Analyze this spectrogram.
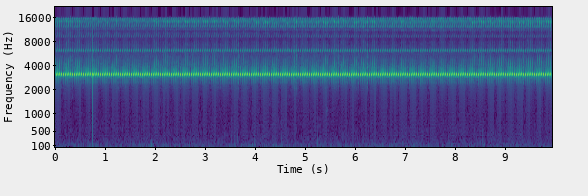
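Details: Arizona tree cricket singing from a brittlebush in Vail, Arizona, at 3300 ft elevation, December 26 around 5 PM and about 70 °F, before sunset: a steady, high, pure-toned trill of rapid even pulses running unbroken throughout.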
